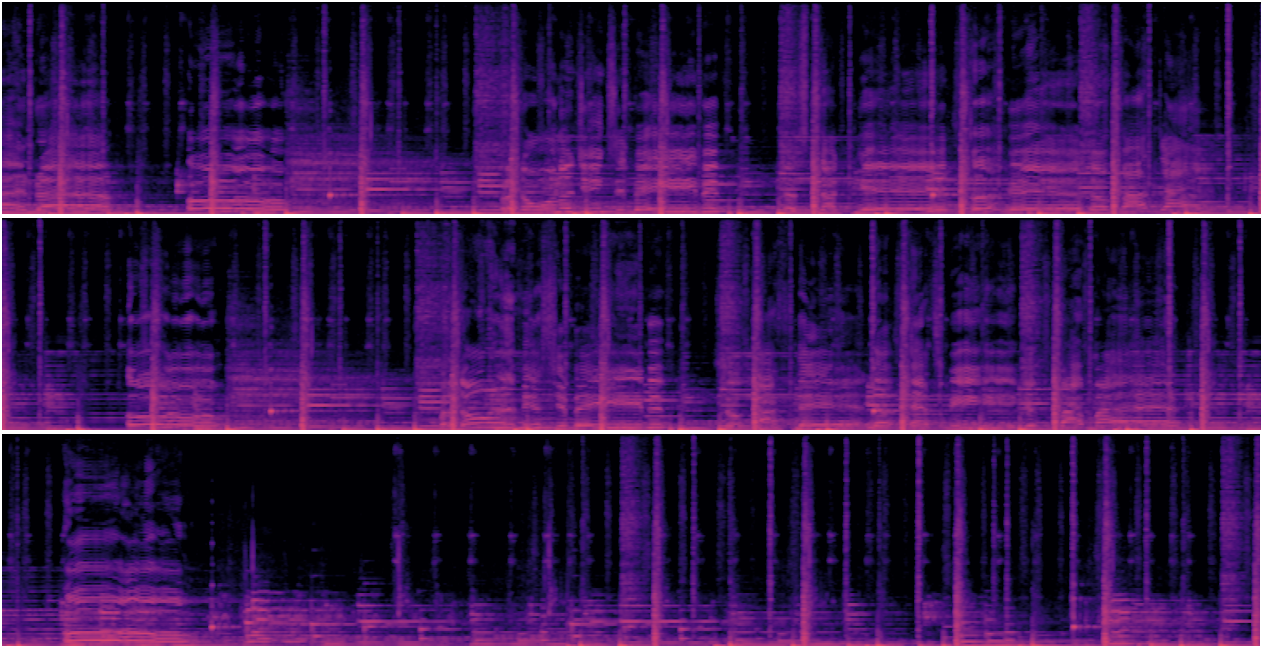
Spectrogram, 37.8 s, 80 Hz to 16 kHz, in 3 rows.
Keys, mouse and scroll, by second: 0.2 right click, 1.1 click, 3.4 typing, 4.6-6.0 drag, 6.0 space, 10.0 space, 10.6 click, 10.8 space, 12.2 r, 13.2-14.8 drag, 14.8-17.4 alt+drag, 17.7 space, 20.1 space, 20.9 click, 21.6 space, 22.8 click, 23.1 space, 25.5 [, 25.9 space, 27.9 space, 28.7-30.0 drag, 33.1 t, 33.8-37.3 drag, 37.3 space.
